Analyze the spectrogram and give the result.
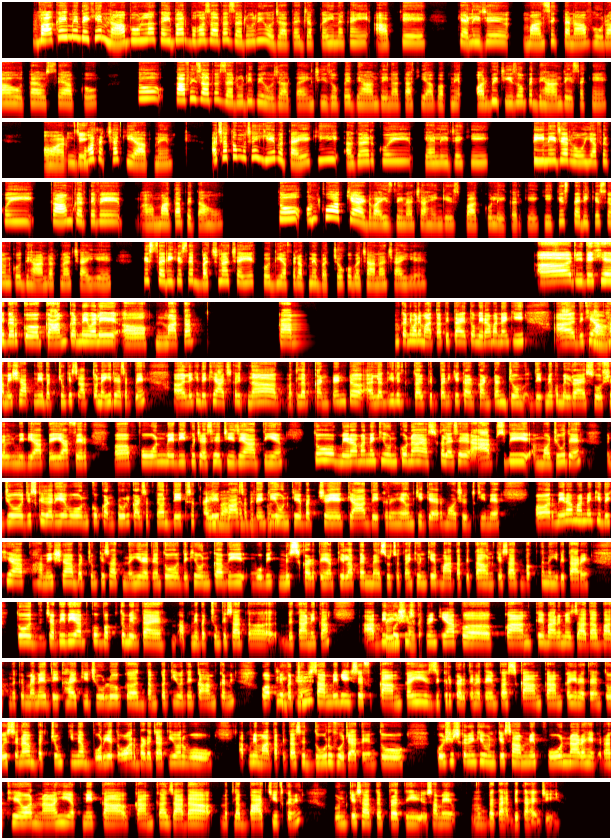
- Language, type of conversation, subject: Hindi, podcast, आप फ़ोन या सोशल मीडिया से अपना ध्यान भटकने से कैसे रोकते हैं?
- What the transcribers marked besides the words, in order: other background noise; in English: "टीनएजर"; in English: "एडवाइस"; in English: "कंटेंट"; in English: "कंटेंट"; in English: "ऐप्स"; in English: "कंट्रोल"; in English: "मिस"; "जब" said as "जभी"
